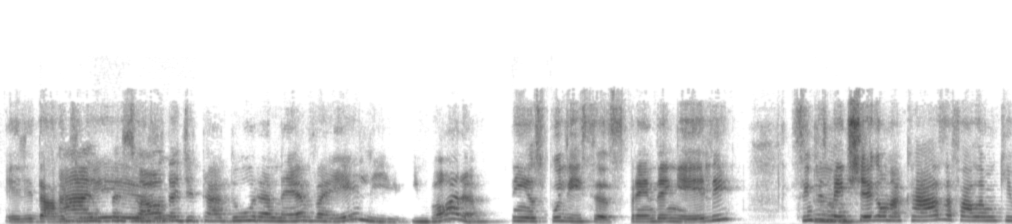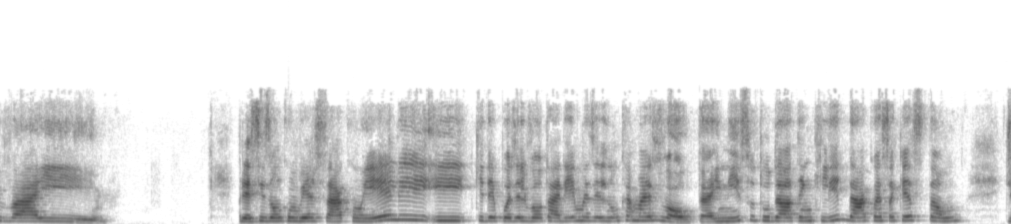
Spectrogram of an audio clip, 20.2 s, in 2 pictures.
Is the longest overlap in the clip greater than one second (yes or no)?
yes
